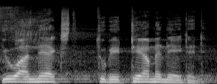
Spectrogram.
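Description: A man playing a too-smooth android killer. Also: medium pitch, a little slow, faint music behind, natural voice. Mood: cold. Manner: flat, clipped, smooth machine-like delivery. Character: emotionless male cyborg killing machine. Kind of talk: video game dialogue.

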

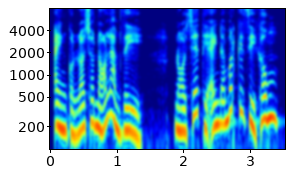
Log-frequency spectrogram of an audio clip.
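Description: A woman voicing a furious older village woman who scolds her brother in a harsh, shouting manner. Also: medium pitch, expressive, moderate pace, no echo, studio quality, lightly acted.

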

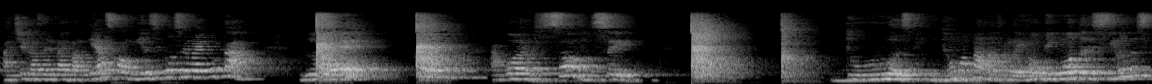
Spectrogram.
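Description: Woman, preschool teacher, high and unhurried, recorded from afar with long reverb. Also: lively intonation, very noisy. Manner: drawn-out syllables, counting and asking questions. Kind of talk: slow, sing-song classroom lesson for young children. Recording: echoey room from far off.

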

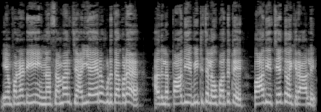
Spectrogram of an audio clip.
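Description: A man's voice: high-pitched, fairly even intonation, racing, bright, forceful tone, no echo, studio quality. A man voicing a proud, devoted young husband who speaks earnestly and makes speeches. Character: proud devoted young husband, brave about being broke.

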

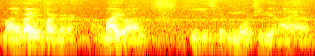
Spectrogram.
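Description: Speaking at normal speed in a low, steady voice, a man in his thirties answers casually and hesitantly as a panel screenwriter, thinking aloud informally. He's seated on an indoor auditorium stage; the sound is lo-fi, roomy, distantly miked, and faintly noisy.

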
